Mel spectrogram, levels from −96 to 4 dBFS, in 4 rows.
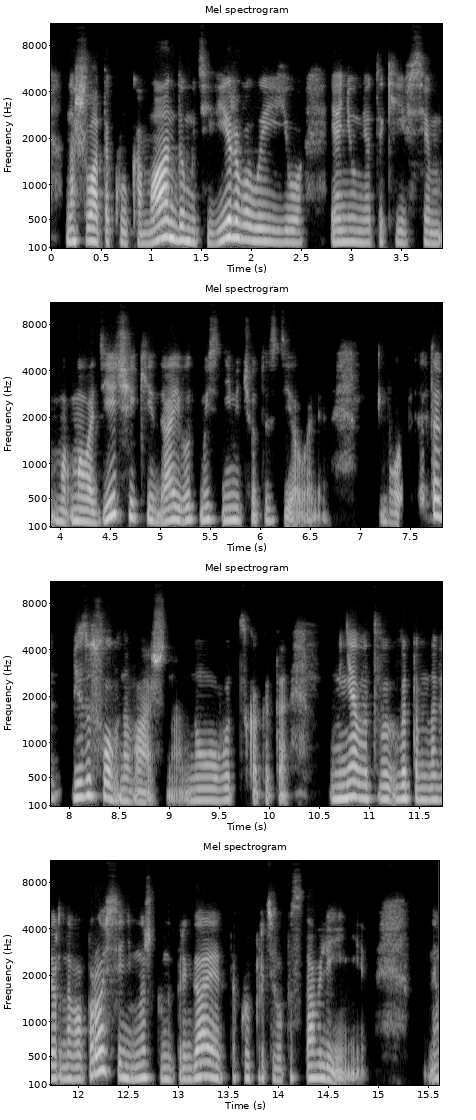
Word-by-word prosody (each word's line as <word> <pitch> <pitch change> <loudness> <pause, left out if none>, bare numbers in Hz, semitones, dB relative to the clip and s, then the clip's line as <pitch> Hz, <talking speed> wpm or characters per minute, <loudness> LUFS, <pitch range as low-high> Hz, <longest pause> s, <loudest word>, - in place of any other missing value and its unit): нашла 185 0 +4
такую 165 -2 -6
команду, 200 +8 +6
мотивировала 185 +4 +3
её, 170 -2 -1 0.3
и 165 - -1
они 175 0 +1
у - - -2
меня 165 0 -4
такие 165 -2 -7
все 165 0 -5
мо 155 +2 -3
молодечики, 190 - +1
да, 170 +3 +1
и 190 - +3
вот 185 +2 -2
мы 190 - 0
с 195 0 -8
ними 180 +1 -1
чё-то 175 - -8
сделали. 185 +3 -6 0.6
Вот. - - -4 0.2
Это, 240 - 0
безусловно, 210 -6 +1
важно. 150 -2 -1
Но 165 +1 -3
вот, 170 +1 -4
как - - -5
это, - - -6 0.4
меня 195 +4 +4
вот 195 0 -1
в 185 0 -1
этом, 175 -3 0
наверно, 175 0 -1
вопросе 205 - +2
немножко 185 0 -1
напрягает 185 +4 +1
такое 185 -1 -6
противопоставление. 185 - -3 0.6
Ну - - -5
180 Hz, 155 wpm, -24 LUFS, 170-195 Hz, 0.6 s, команду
